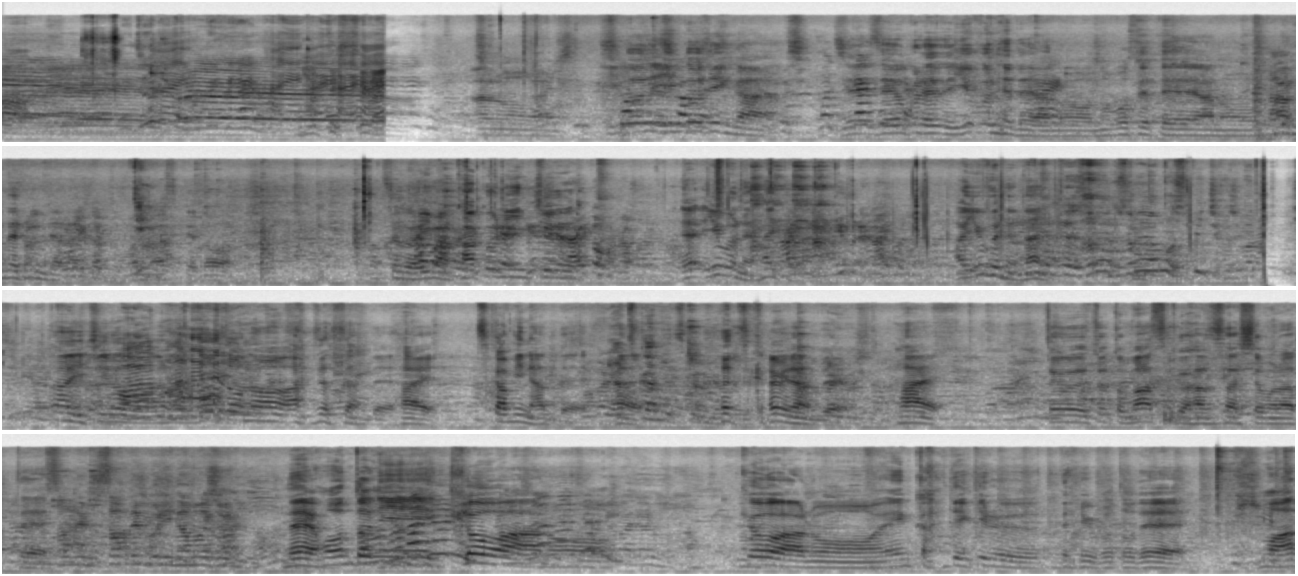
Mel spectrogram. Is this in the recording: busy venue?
yes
